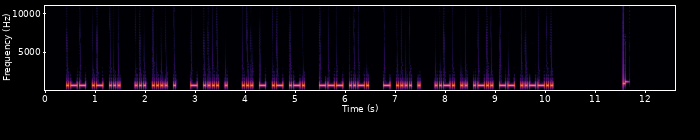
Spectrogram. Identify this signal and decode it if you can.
Morse code, heard as a keyed tone, about 27 wpm, 700 Hz. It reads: WAS SHE THE STAR OF THE FILM?
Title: Sentences from Top 1000 Words - Review Part 3 - 28wpm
